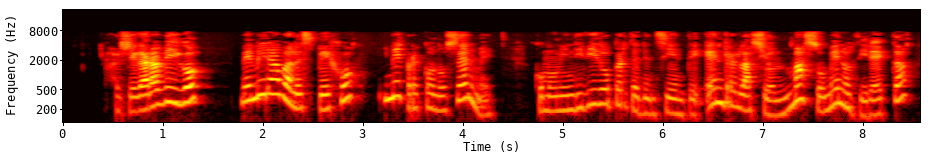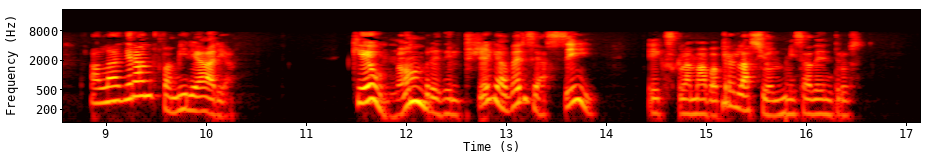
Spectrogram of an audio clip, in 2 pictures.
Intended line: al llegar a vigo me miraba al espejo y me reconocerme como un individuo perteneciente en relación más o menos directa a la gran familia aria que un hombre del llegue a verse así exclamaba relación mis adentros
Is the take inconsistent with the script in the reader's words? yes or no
no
